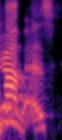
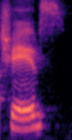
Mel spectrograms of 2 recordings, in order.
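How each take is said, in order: First: Two syllables ending in an 'ez' sound. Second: One syllable with a long 'ay' vowel. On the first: "it is not Chavez" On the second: "It is not Shaves"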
